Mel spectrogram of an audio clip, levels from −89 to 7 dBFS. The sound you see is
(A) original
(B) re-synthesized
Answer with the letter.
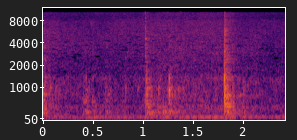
B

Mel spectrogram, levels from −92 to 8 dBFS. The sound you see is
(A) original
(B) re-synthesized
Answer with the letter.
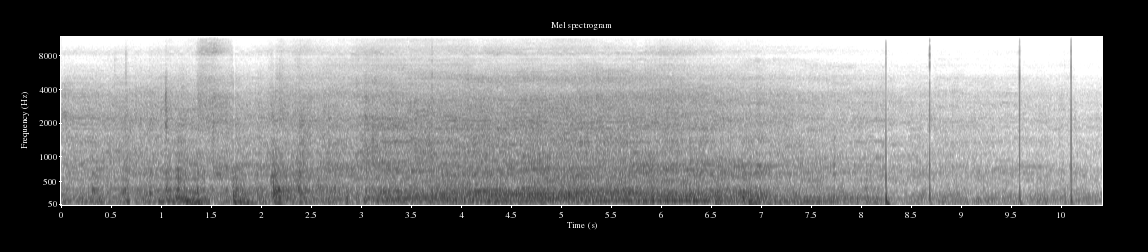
B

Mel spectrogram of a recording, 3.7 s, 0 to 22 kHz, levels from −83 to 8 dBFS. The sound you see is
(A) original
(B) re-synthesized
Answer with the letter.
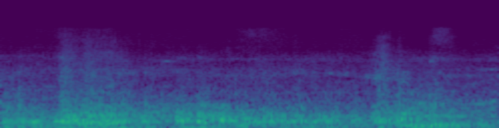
B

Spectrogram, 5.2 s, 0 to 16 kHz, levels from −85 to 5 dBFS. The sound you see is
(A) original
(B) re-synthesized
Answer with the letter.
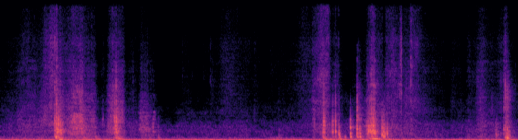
B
